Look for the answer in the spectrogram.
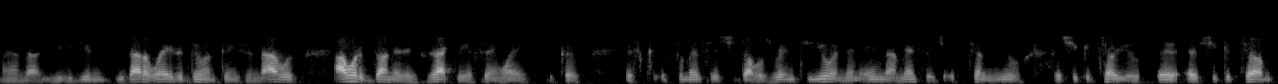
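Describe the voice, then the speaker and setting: Tinny phone-line man, low voice. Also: no room sound. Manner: conversational, repetitive, peppered with "man" and "you know". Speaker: caller, prison inmate telling his story. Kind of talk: casual, unscripted personal storytelling. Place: prison phone call. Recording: tinny, band-limited prison phone line.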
